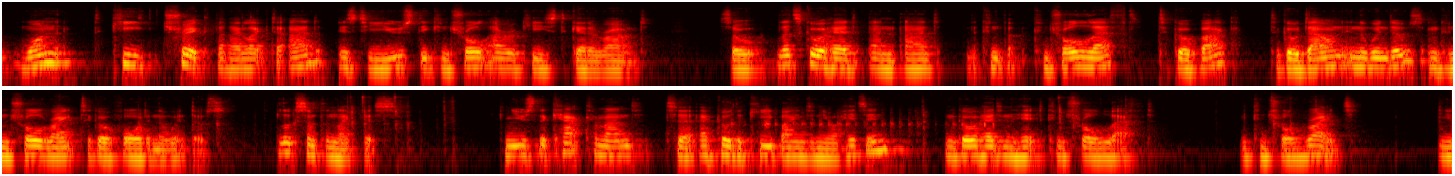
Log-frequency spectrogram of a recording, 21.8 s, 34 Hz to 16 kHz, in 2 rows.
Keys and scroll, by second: 18.8 ctrl+Left, 20.4 ctrl+Right.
